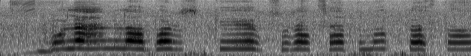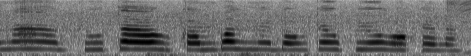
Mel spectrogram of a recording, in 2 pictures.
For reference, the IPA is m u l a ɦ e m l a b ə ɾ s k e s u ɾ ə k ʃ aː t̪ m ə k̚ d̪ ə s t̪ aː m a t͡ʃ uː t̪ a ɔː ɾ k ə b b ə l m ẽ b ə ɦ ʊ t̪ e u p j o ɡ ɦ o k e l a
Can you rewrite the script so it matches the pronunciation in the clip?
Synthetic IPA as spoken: m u l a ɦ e m l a b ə ɾ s k e s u ɾ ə k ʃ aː t̪ m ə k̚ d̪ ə s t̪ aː n a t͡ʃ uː t̪ a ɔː ɾ k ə m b ə l m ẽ b ə ɦ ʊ t̪ e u p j o ɡ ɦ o k e l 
